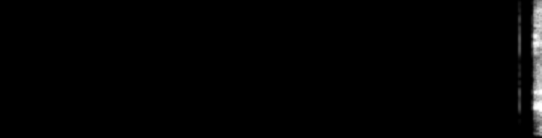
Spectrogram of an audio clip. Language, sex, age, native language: Icelandic, male, 9, Icelandic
